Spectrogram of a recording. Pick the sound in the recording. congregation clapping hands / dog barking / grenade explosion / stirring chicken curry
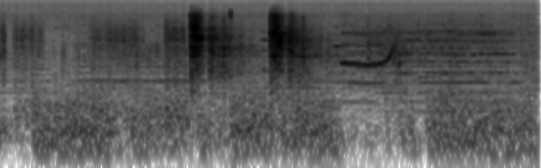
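grenade explosion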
